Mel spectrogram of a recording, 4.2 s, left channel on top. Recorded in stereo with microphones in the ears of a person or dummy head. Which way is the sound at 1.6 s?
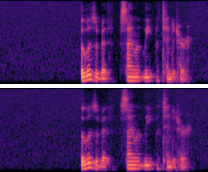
55° left (ahead or behind).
